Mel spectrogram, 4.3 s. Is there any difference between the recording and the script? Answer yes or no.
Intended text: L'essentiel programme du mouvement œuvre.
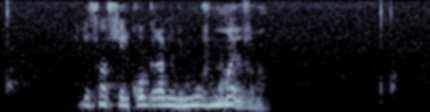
no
